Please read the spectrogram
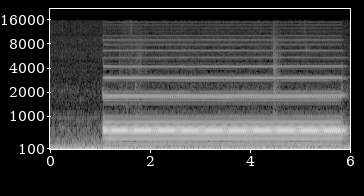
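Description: Electronic school bell tone sounding for about five seconds, a steady chord of fixed pitches that pulses slightly about twice a second, starting about a second in.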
